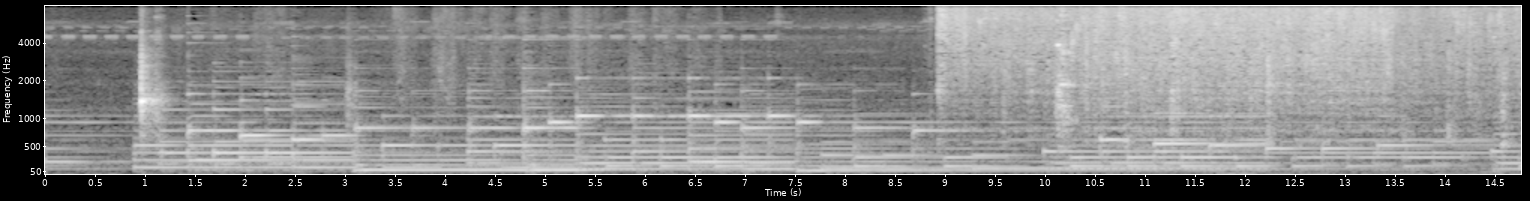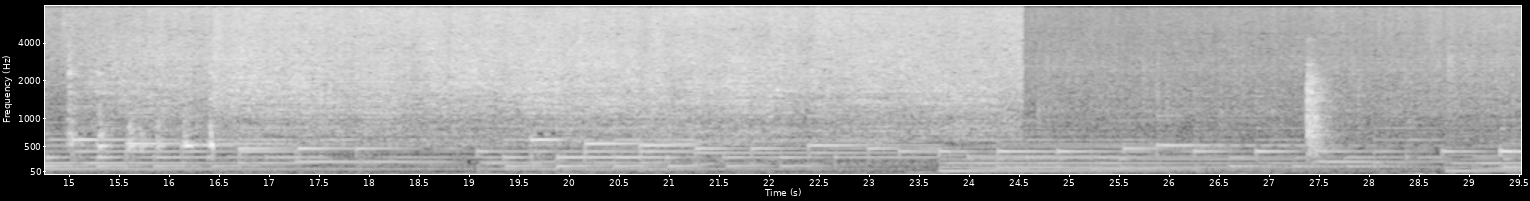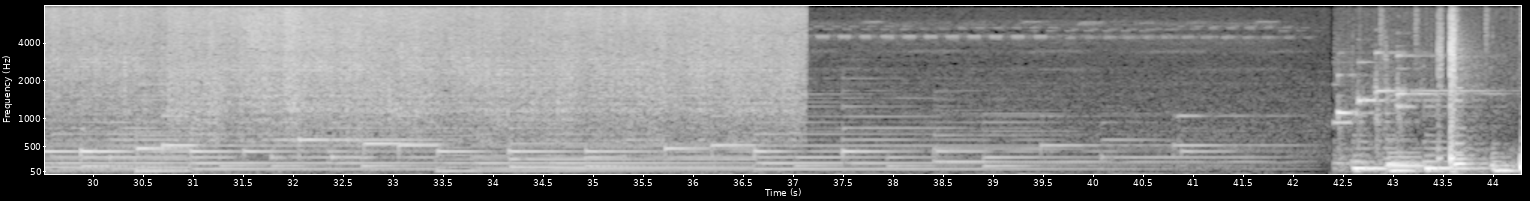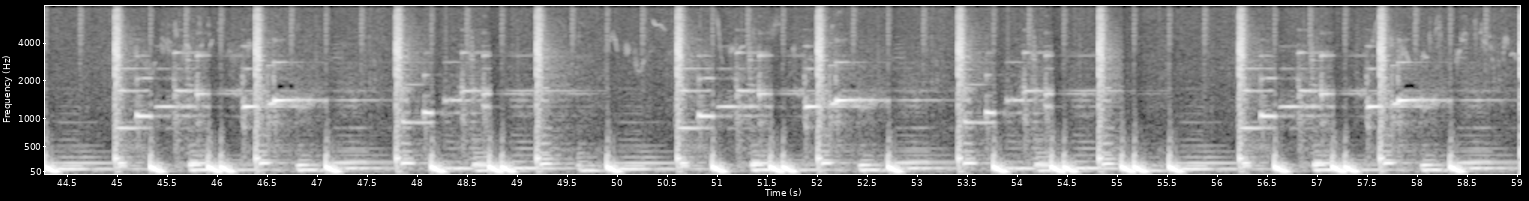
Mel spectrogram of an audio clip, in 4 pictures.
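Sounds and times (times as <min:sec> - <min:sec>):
soft background music: 0:00.0 - 0:59.0
food sizzling in hot oil: 0:08.8 - 0:37.2
spatulas tossing food in wok: 0:09.1 - 0:24.6, 0:29.0 - 0:37.1
spatula knocking on pan: 0:14.5 - 0:16.8, 0:27.4 - 0:27.8.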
